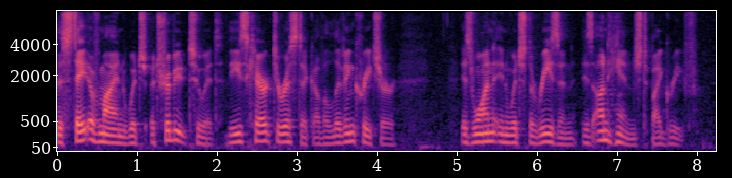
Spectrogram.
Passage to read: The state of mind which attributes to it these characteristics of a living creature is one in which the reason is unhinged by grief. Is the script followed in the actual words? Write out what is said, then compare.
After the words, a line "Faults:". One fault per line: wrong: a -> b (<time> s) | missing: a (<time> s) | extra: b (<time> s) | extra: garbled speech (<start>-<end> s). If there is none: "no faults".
The state of mind which attribute to it these characteristic of a living creature is one in which the reason is unhinged by grief.
Faults:
wrong: attributes -> attribute (1.2 s)
wrong: characteristics -> characteristic (2.4 s)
